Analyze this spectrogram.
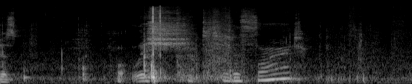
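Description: A cardboard box is set down with a soft knock.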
